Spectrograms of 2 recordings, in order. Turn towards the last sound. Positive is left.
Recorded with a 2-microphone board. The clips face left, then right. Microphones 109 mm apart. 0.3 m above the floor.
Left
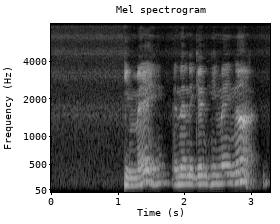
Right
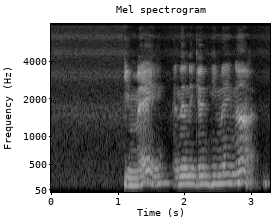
turn(degrees=50)  # may be behind; listen again after turning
